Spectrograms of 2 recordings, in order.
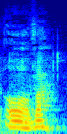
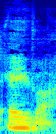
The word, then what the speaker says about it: Ava: Jag minns annars när vi stod framför filmaffischerna på matinéföreställningarna i början på 50-talet så heter hon alltid Ava Gardner, men det ska uttalas Ava har jag förstått.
